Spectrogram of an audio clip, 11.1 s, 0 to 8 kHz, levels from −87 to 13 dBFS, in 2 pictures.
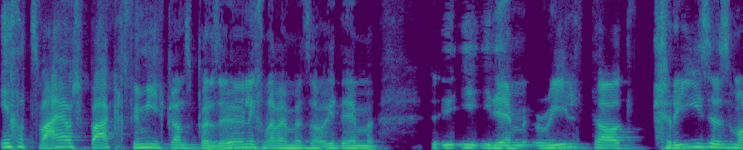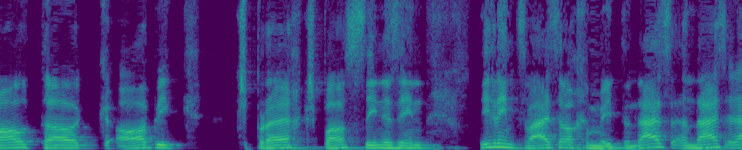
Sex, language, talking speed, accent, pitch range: male, German, 165 wpm, Austrian, 130-165 Hz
